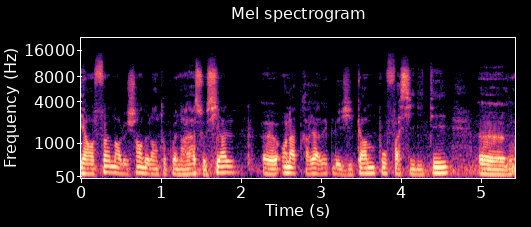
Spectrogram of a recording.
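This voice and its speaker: At a moderate pace, a man speaks with a medium pitch and fairly even intonation, with noticeable background noise behind him. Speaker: politician, presidential candidate. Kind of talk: TV interview. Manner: formal.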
